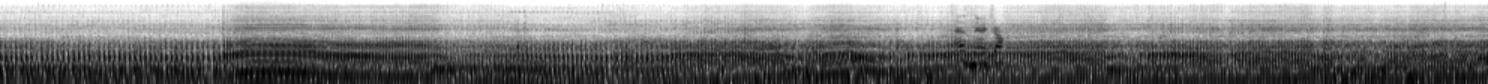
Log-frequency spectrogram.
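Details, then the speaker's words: Kawasaki at idle: steady idle with a fast, light ticking on top, easy to mistake for an exhaust leak but it isn't one; noisy valves, valve tick. "One thing about this Kawasaki is it has loud valves. It almost sounds like an exhaust leak, but I know it isn't. The valves are just kind of noisy."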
